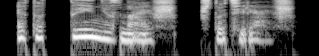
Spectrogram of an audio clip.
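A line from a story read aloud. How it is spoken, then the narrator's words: Female whisper. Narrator (Russian): прошептала Анна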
